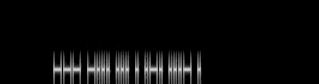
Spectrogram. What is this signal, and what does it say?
Morse code, heard as a keyed tone, about 50 wpm, 700 Hz. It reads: OBSERVE
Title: ED Suffix - Top 100 Words with Base Words 50wpm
